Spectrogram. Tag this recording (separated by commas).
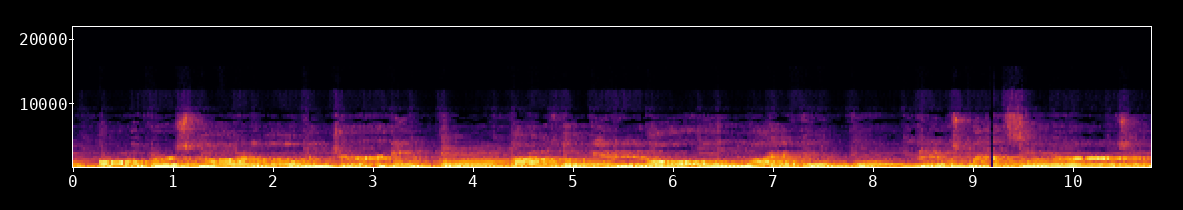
Music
